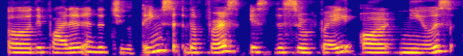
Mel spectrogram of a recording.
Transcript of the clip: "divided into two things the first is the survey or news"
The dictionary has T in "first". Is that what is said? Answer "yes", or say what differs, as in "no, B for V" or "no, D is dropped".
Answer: yes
